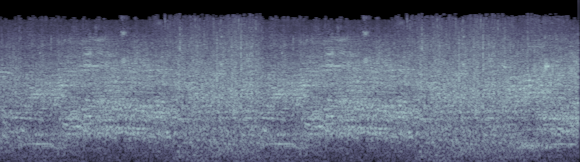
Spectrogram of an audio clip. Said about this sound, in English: Is the chant of Mello. We want Melo. So there it was. They're wondering, is that the last time we're going to see him in Knicks gear?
